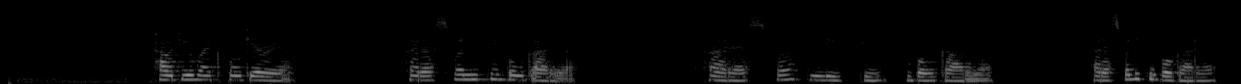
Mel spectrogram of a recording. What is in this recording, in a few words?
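How do you like Bulgaria, Bulgarian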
